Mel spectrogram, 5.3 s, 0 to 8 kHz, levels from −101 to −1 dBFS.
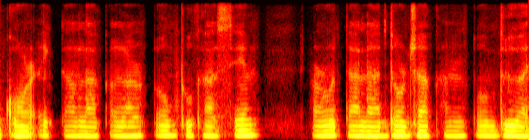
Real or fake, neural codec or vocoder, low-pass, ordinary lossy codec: fake; codec, 16 kHz, 2 kbps, FunCodec, trained on Chinese and English, 25 frames a second; 7.2 kHz; none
